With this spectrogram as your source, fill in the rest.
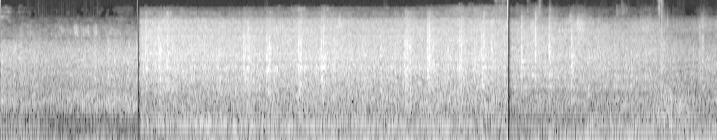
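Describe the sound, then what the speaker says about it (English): A loud, continuous rumble of a passing steam train with rhythmic clatter and hiss, swelling briefly then easing slightly near the end. "Steam train heading in the same direction as us"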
